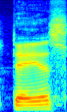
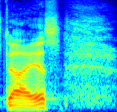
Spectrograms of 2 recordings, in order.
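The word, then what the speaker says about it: dais: We also have a special guest tonight up at the Deis, which is the proper way to say it, even though everybody else in Es Park says DAS.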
